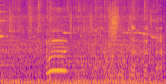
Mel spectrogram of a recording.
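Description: Low, steady engine rumble of motorcycles running at idle, with a short high-pitched shout rising then held about a second in.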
